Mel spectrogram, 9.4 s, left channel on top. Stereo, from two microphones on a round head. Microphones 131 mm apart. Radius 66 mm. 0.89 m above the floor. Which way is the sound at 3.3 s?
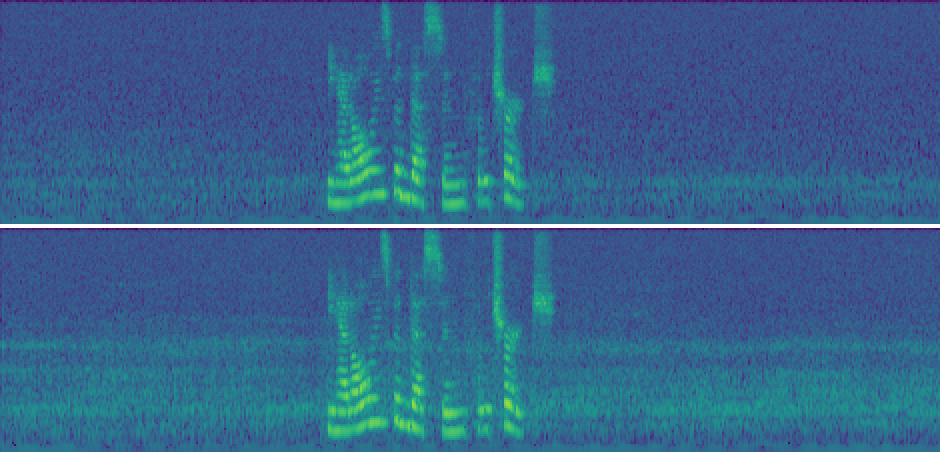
70° right (ahead or behind).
